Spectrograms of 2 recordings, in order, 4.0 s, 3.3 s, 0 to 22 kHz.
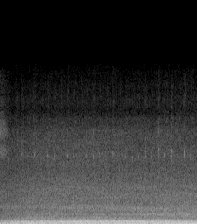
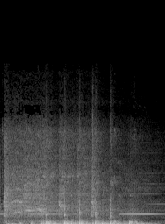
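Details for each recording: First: PT Cruiser GT turbo 5-speed, first start after broken timing belt replaced, no coolant and no power steering belt: low, slightly lumpy idle with steady hum, idling real low but running; normal idle. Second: PT Cruiser GT Turbo 5-speed, long-sitting, after broken timing belt repair, fuel primed three times, no power steering belt, borrowed battery: starter churns with uneven chuffs, nearly catching but not firing cleanly; wants to run, idles very low. Owner suspects an unplugged sensor.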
